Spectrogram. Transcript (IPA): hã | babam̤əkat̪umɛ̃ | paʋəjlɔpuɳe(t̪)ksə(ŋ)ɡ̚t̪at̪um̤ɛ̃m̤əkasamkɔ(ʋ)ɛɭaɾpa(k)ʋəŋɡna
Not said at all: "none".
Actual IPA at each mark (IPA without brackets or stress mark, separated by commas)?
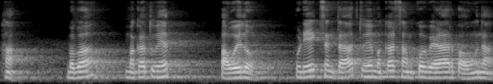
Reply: none, ŋ, ʋ, none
